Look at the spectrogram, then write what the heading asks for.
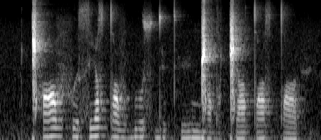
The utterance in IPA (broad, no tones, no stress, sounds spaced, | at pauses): ǁʰ ɑ v f ɯ s i z dˤ u v ɠ u s d̪ y t̪ʰ y ŋ͡ǁ y dˤ ø ǁ i tˤ u s tˤ y f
